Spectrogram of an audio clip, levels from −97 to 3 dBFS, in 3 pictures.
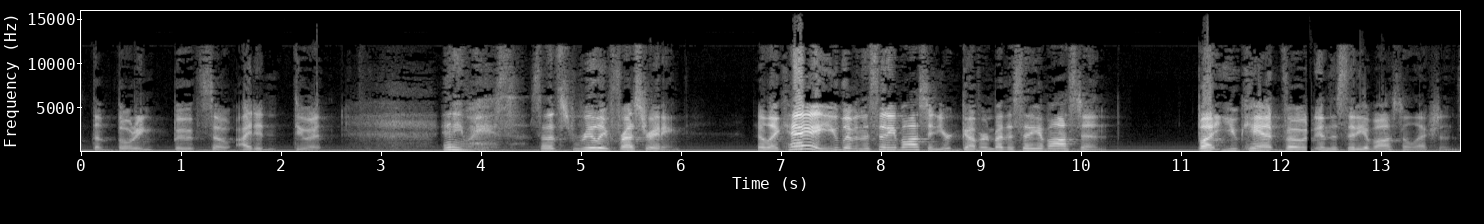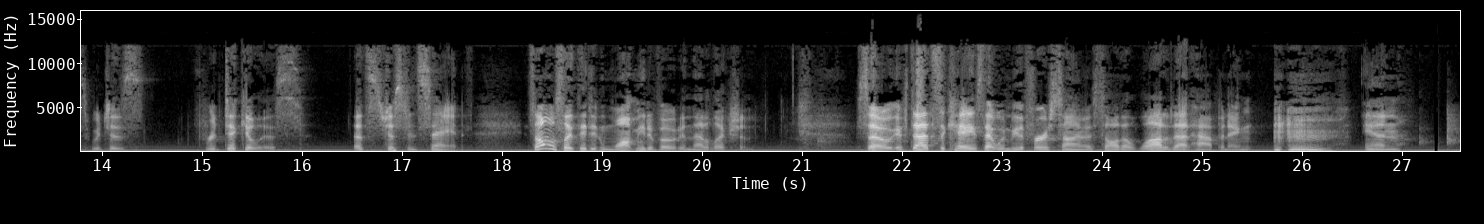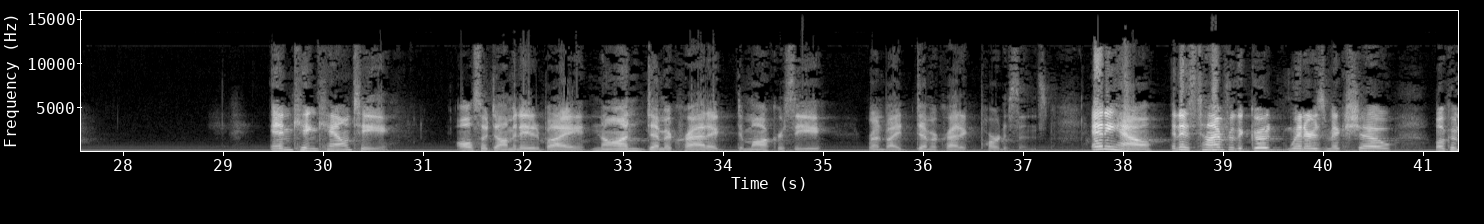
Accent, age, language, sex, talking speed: American, 20-39, English, female, 150 wpm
